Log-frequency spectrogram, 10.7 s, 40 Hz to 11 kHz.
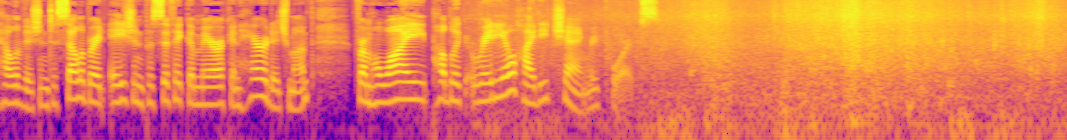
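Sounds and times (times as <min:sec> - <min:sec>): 
speech: 0:00.0 - 0:06.8
ocean surf washing and roaring: 0:04.4 - 0:10.6.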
